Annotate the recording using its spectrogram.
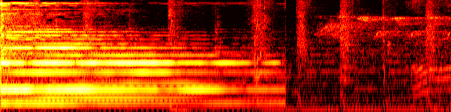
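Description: A single bell chime sound effect: one sudden ring of several steady bell tones that stops abruptly about a second and a half in.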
